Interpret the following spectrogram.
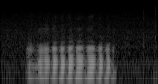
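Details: Male pug asleep on his back with legs raised lets out one sustained rasping snore lasting under two seconds, steady and buzzy, followed by silence.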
